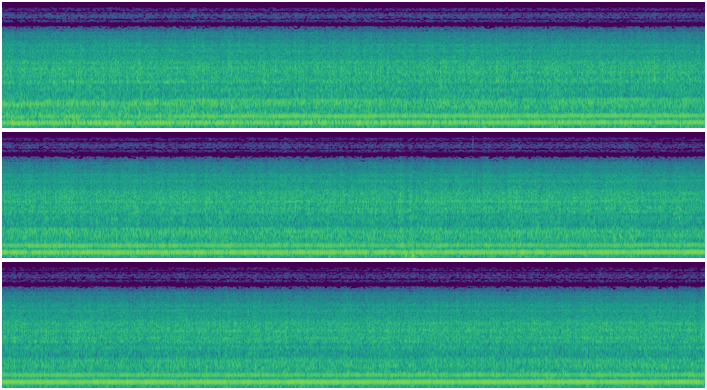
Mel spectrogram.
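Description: Countertop blender motor running steadily while pureeing a thick mash of cranberries, raisins and water. Its pitch rises slightly in the first second, then holds steady.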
